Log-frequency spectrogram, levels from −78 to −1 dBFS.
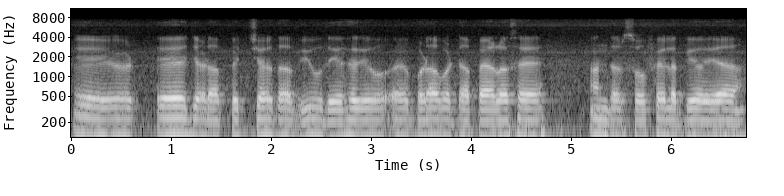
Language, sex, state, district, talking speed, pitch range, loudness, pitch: Punjabi, male, Punjab, Kapurthala, 160 wpm, 105-110 Hz, -18 LUFS, 110 Hz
